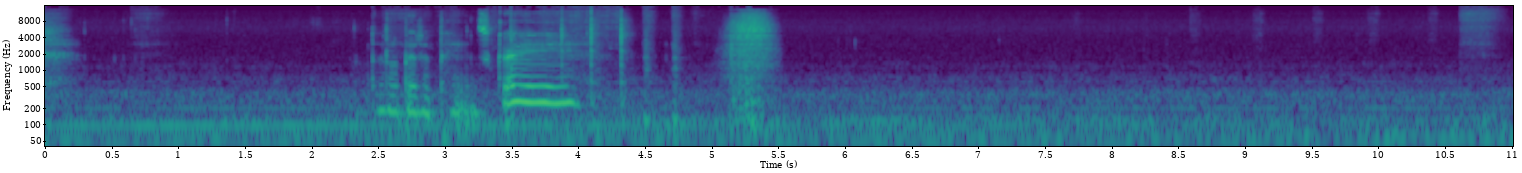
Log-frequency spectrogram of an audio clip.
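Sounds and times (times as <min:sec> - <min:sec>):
paintbrush clicking in palette: 0:03.8 - 0:04.7.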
